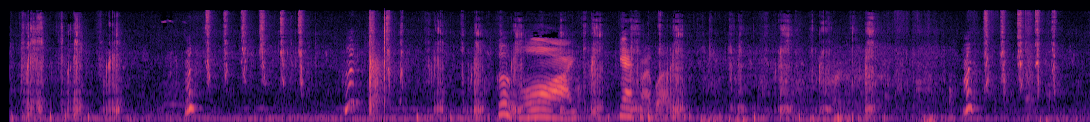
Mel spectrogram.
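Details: A horse flaps its lips on command in quick, wet popping bursts that sound like rude raspberry or farting noises.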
